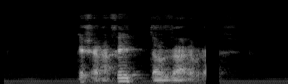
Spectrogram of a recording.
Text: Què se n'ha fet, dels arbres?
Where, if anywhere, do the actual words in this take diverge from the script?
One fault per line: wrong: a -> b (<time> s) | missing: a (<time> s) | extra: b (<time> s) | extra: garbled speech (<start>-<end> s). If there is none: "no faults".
no faults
